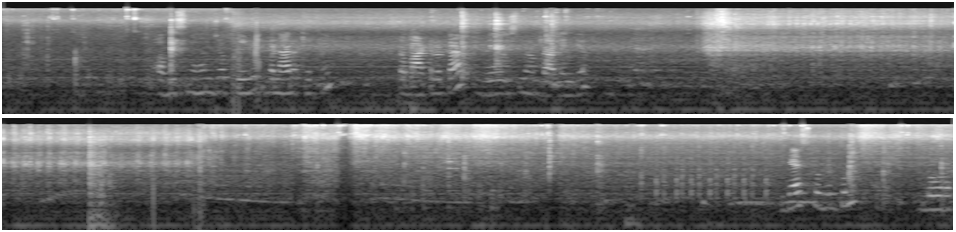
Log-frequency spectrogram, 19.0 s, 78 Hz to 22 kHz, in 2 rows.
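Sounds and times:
paste sizzling in hot oil: 6.8s - 19.0s.

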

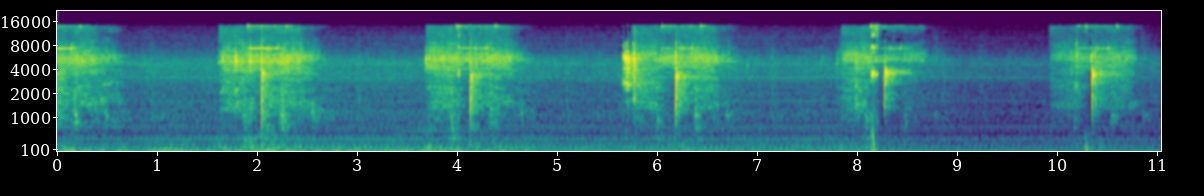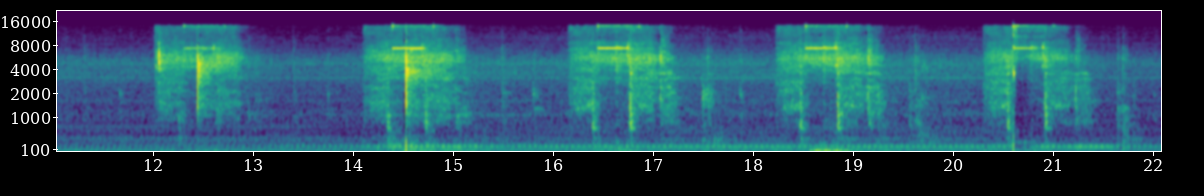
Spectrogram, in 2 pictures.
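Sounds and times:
low steady hum: 0.0s - 22.0s
welding machine click: 3.7s - 4.7s, 12.0s - 12.9s, 14.2s - 15.2s.

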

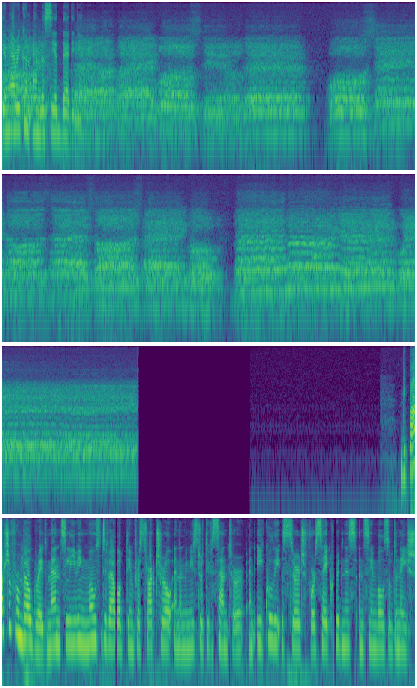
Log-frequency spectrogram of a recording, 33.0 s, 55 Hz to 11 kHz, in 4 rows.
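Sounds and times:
men's choir chanting: 0.0s - 19.2s.

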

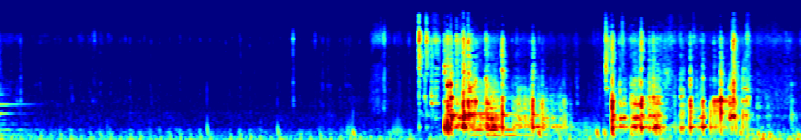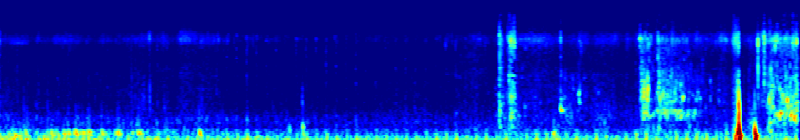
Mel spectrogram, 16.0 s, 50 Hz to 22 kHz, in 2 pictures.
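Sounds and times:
plastic bottles clattering on metal bowl: 4.2s - 7.7s.

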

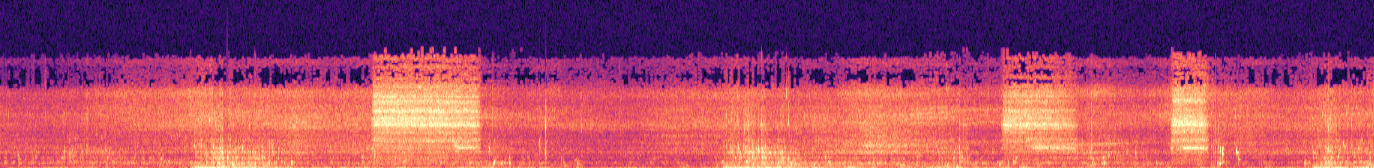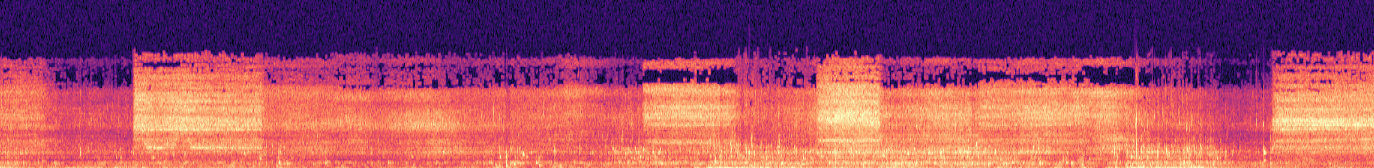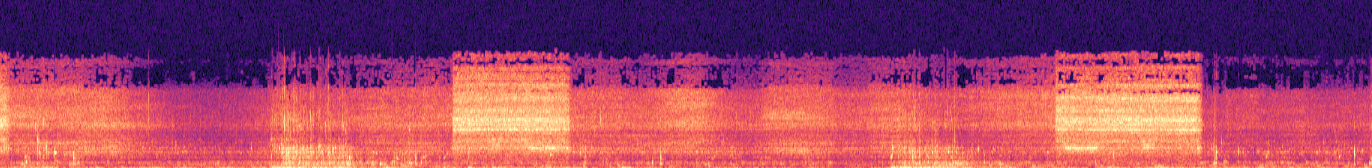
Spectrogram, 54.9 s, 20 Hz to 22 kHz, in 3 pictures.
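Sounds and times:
exhaled bubbles rumbling: 0.0s - 5.2s, 6.5s - 13.6s, 14.4s - 20.5s, 24.5s - 35.5s, 38.6s - 42.7s, 48.2s - 50.8s, 52.1s - 54.9s
hissing regulator inhalations: 4.8s - 6.6s, 11.3s - 17.4s, 18.4s - 19.2s, 20.1s - 24.8s, 25.4s - 28.2s, 29.1s - 33.5s, 35.2s - 38.6s, 42.5s - 48.5s, 50.2s - 52.8s.

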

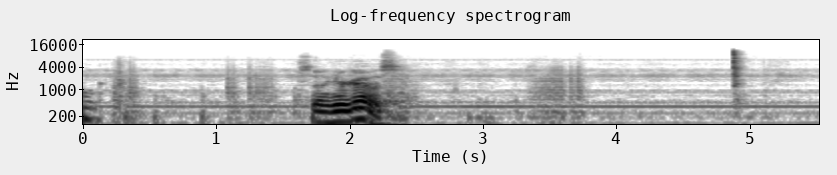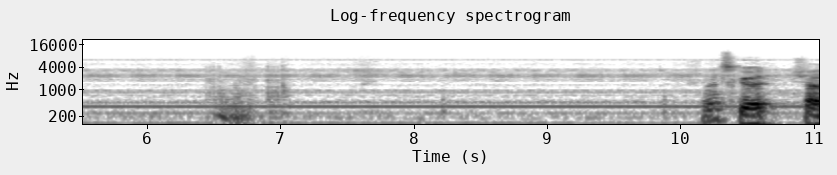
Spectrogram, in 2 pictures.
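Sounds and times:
low mains hum: 0.0s - 11.0s
switch click: 4.8s - 5.0s.

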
